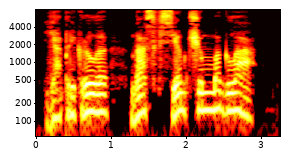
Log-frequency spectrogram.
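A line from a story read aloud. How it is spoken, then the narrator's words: Whispered reply. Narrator (Russian): прошептала она в ответ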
